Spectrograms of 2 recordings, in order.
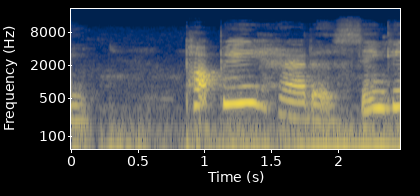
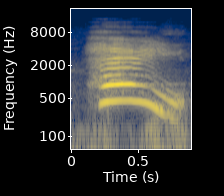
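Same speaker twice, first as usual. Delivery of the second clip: high, louder call to someone leaving; calling after; 9 semitones higher, 4 dB louder than usual. Acted. Frog calling after the princess running off, loud high call. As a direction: call out after her as she runs. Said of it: "the frog called after her".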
